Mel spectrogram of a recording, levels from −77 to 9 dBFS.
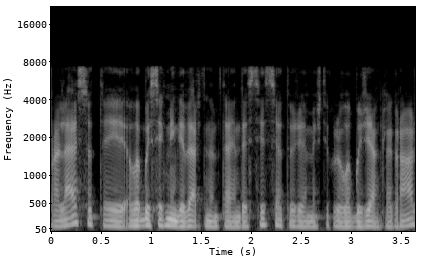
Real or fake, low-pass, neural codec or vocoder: fake; 7.2 kHz; codec, 16 kHz, 8 kbps, FunCodec, trained on Chinese and English, 25 frames a second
